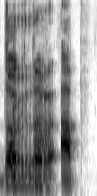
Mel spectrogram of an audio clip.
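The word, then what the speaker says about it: DR AP: Drap, tylko DR spacja AP. Tak jakby dok doktor, doktor Ap.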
